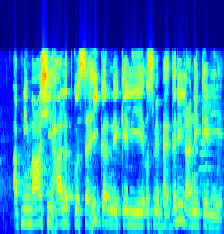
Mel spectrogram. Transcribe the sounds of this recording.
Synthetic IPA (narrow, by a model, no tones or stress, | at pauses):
ɐpnimaaːʃiɦaːlət̪kosɐɦikɐɾnekelieʊsmẽbɛɦt̪əɾilaːnekelieː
